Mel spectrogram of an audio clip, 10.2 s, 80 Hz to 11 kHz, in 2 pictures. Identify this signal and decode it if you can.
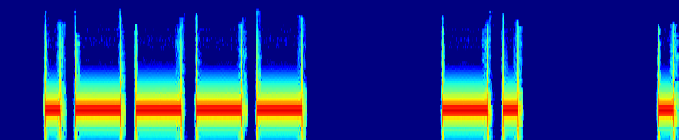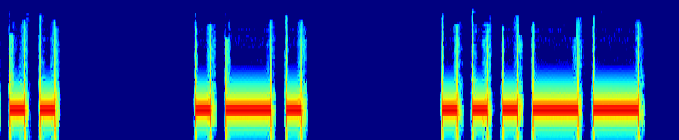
Morse code, heard as a keyed tone, about 10 wpm, spaced as for 6 wpm, 800 Hz. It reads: 1NSR3
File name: LEZIONI / 5 LBVC / 5 LB ws 10wpm 3616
